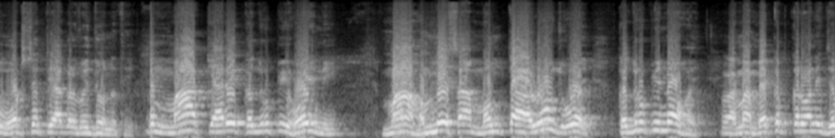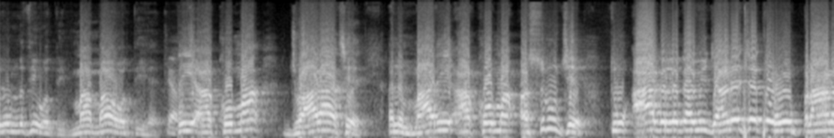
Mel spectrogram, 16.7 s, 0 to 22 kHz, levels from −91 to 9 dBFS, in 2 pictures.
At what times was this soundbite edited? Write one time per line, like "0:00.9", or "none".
0:01.5
0:10.2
